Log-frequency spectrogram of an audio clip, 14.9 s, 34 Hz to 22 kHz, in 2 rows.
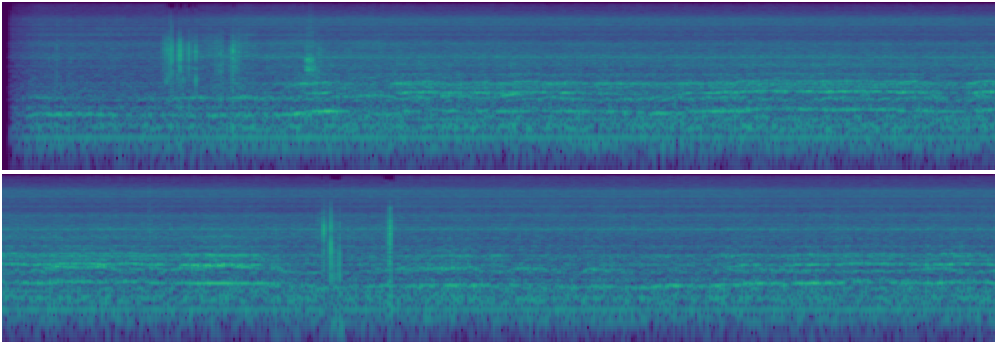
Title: RayPack 106A Spa Heater whining noise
